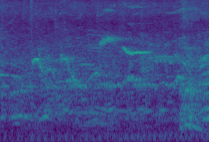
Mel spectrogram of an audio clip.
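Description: Many caged songbirds, white-rumped shamas among them, singing at once in overlapping whistles and chirps, over the chatter of a crowd.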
